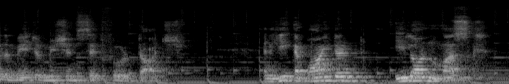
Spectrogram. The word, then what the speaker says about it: DOGE: from USA what is Dodge though it rhymes with the automobile brand Dodge which is from Michigan's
